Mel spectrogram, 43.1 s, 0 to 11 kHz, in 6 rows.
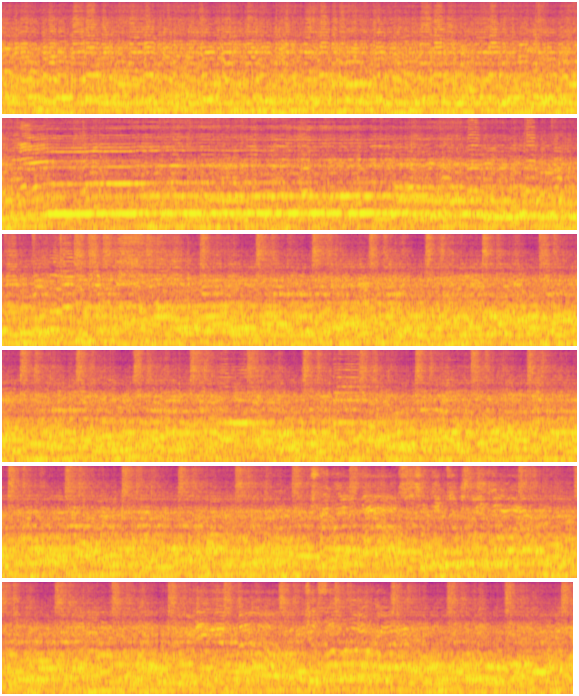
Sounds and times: Rock and roll: 0.0 - 43.0.

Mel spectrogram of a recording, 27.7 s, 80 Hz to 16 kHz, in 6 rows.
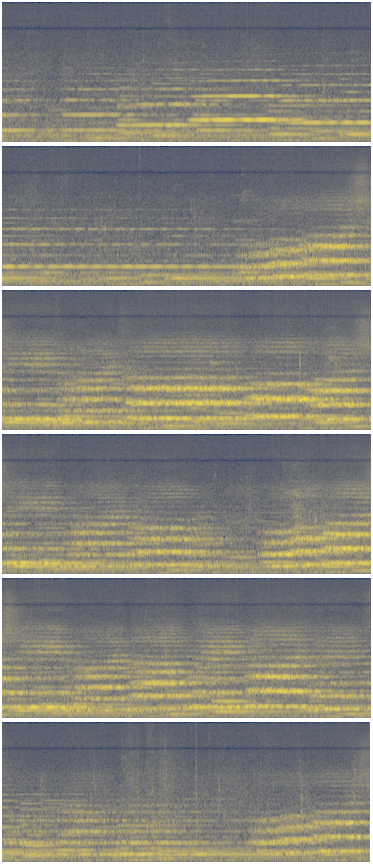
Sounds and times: Music: 0.0 - 27.6.

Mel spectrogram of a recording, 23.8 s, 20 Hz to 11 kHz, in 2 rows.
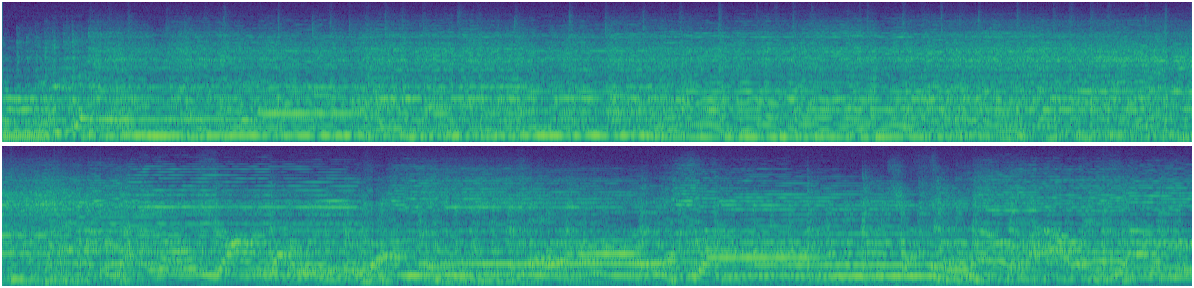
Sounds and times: Acoustic guitar: 0.0 - 23.8
Electric guitar: 0.0 - 23.8.

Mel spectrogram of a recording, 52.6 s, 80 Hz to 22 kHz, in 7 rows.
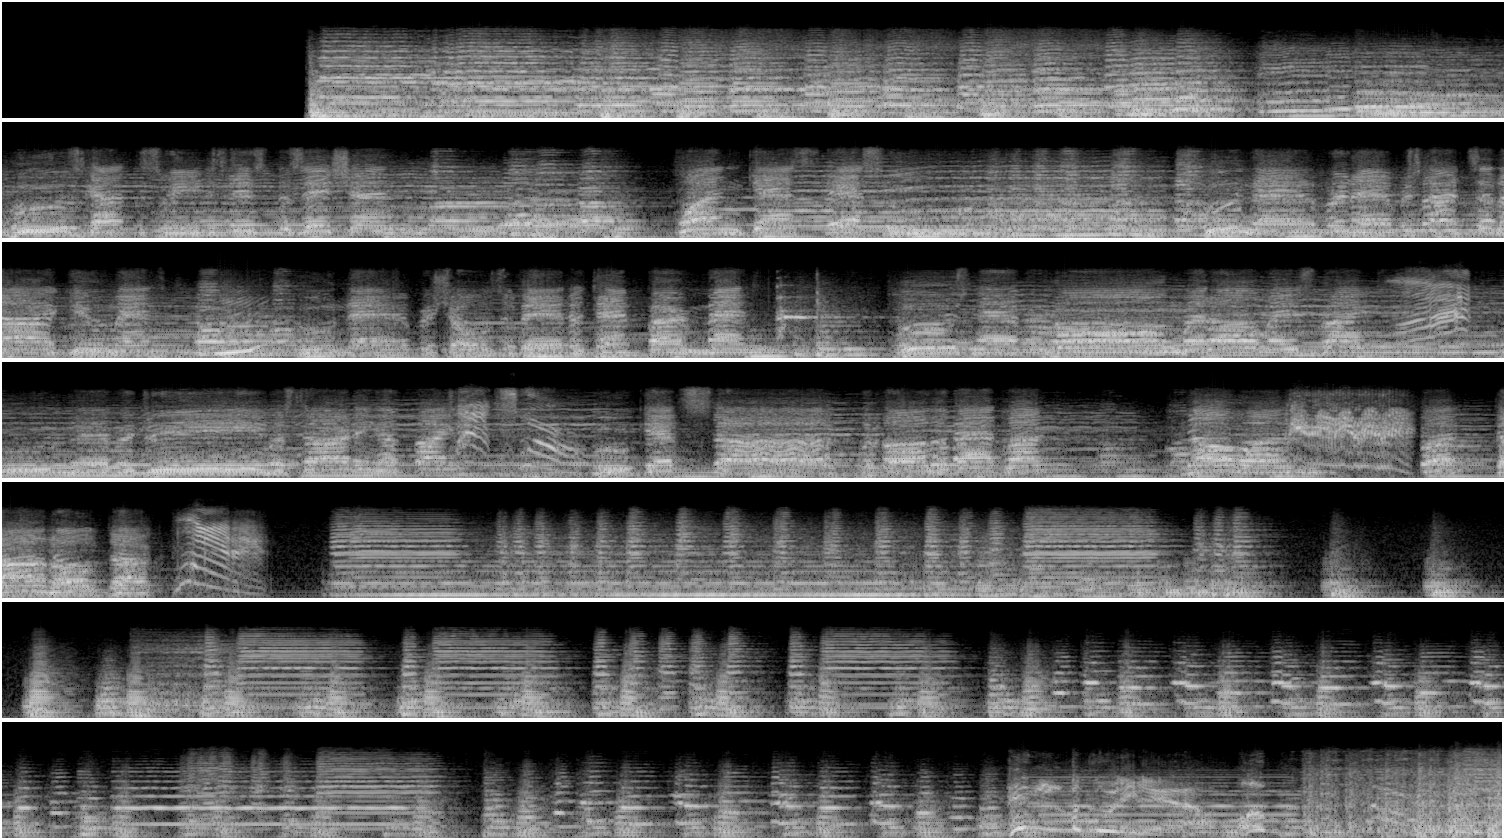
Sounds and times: Music: 1.5 - 30.8, 31.6 - 52.5.

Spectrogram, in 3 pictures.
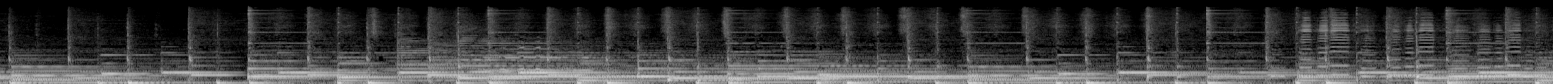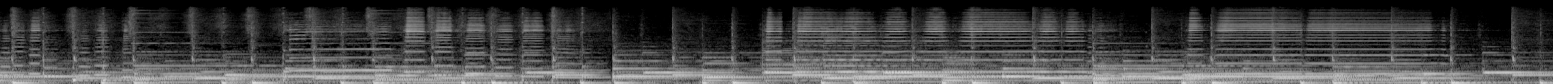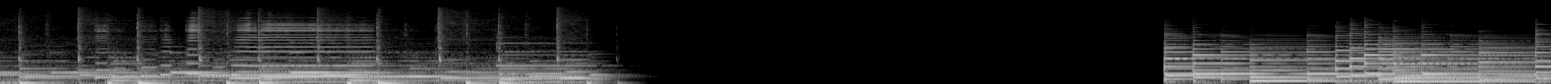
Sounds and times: Music: 0.0 - 37.6, 42.7 - 46.5.

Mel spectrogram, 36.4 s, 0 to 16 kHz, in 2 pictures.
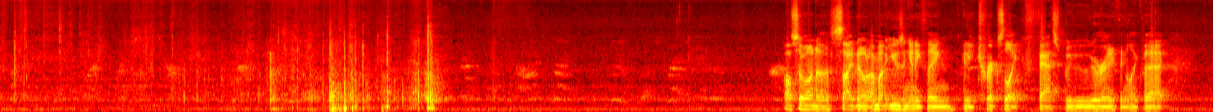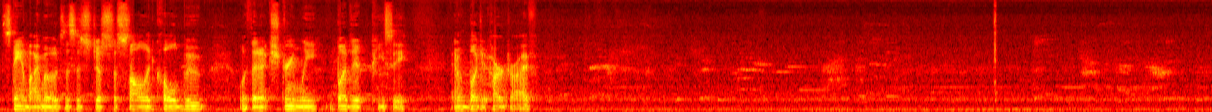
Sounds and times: Television: 0.0 - 36.3
Speech: 11.7 - 17.6, 18.2 - 24.4, 25.0 - 26.3.

